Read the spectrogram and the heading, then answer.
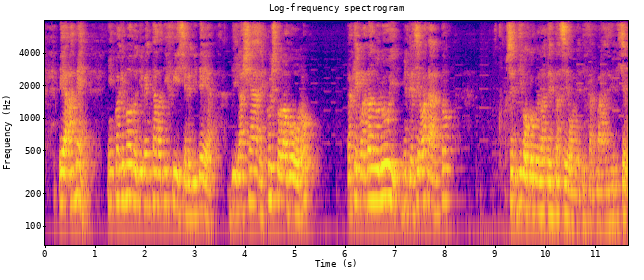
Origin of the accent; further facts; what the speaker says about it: Veneto, Italy; ho fatto lì le elementari. Sotto le montagne, le prealpi, quando la pianura veneta comincia a salire verso le Dolomiti.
